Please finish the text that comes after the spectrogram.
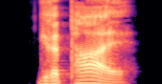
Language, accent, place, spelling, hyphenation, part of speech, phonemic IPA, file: German, Germany, Berlin, grippal, grip‧pal, adjective, /ɡʁɪˈpaːl/, De-grippal.ogg
- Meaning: flu; influenzal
